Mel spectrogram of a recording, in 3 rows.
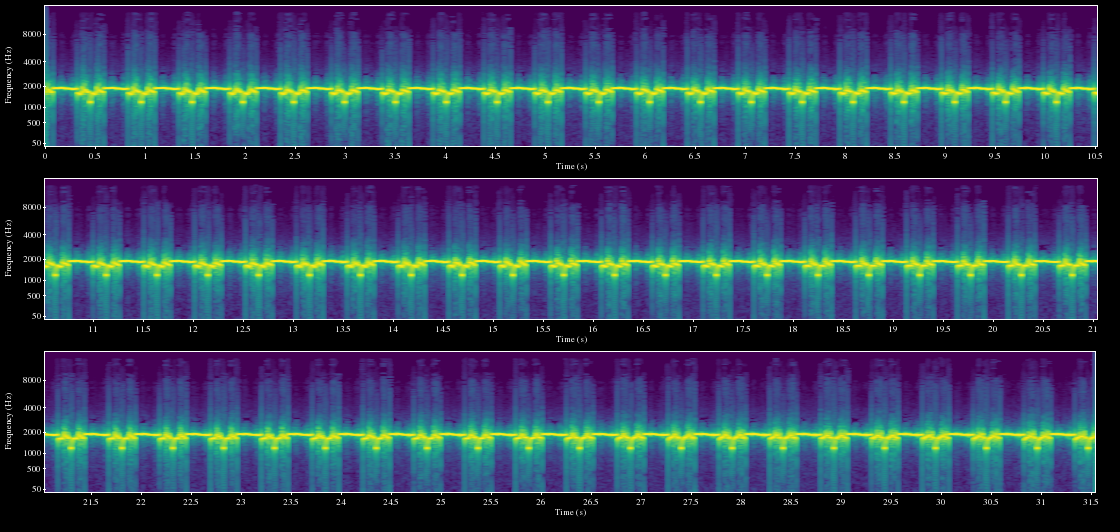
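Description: Slow-scan TV signal in PD120 mode, sending an image line by line: a loud, high warbling tone whose pitch shifts with the picture's brightness, broken about twice a second by a short lower sync pulse that marks each new pair of image lines.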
